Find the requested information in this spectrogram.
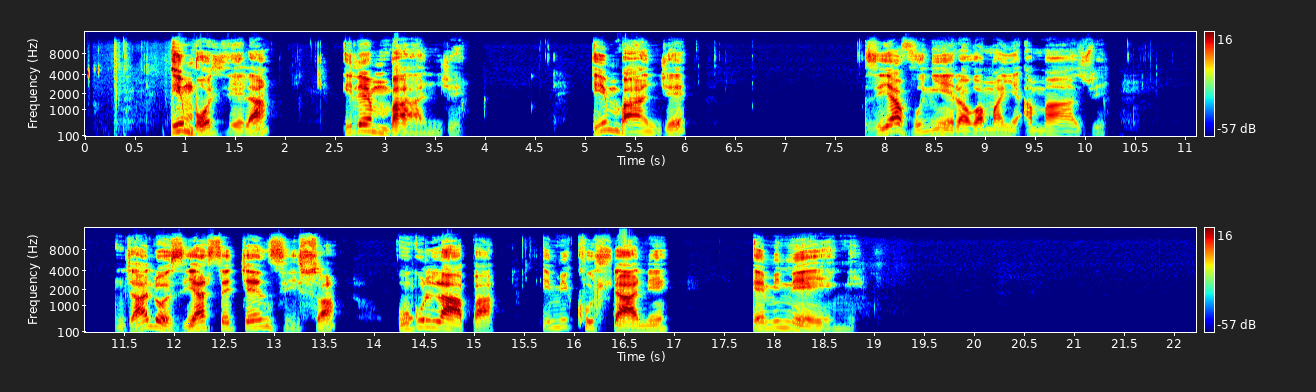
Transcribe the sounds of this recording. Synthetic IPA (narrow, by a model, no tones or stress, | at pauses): imbʱɔɮɛla | ilɛmbʱaːnd͡ʒʱɛ | imbʱand͡ʒʱɛ | zijavuɲɛlaɣwamaɲɛʔamaːzwɛ | nd͡ʒʱalɔzijasɛt͡ʃʼend͡zʱiswa | uɣulapʰa | imikʰuɬanɛ | emineːŋi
